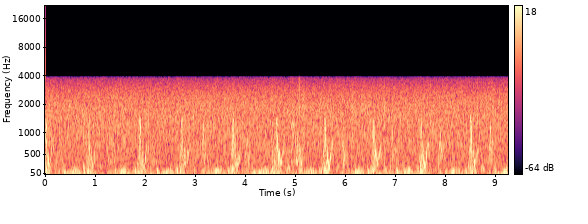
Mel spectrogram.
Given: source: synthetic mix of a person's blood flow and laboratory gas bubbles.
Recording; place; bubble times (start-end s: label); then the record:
Doppler ultrasound of blood flow; precordium
4.50-4.64 s: bubbles
4.88-5.17 s: bubbles
From the record:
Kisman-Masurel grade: 212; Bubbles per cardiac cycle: several, 3 to 8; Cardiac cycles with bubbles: 1 to 10%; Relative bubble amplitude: moderate (0.250 to 0.450); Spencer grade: 1 (occasional bubble signal discernible with the cardiac motion signal, with majority of cardiac periods free of bubbles); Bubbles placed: anywhere in the cardiac cycle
